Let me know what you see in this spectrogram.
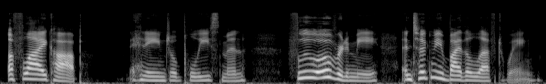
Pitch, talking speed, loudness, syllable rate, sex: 210 Hz, 165 wpm, -18 LUFS, 5.1 syllables/s, female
